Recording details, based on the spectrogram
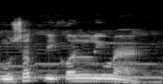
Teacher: Alasannya adalah karena ada fathah tanwin bertemu dengan huruf lam. Cara membacanya tanwin dimasukkan ke huruf lam dan dibaca tidak berdengung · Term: idgham bila guna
